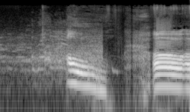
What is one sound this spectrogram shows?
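A young man talks and exclaims with animation close by.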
